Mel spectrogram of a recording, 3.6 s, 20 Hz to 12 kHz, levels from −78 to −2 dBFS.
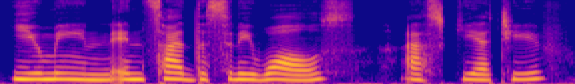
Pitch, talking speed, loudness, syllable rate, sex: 225 Hz, 135 wpm, -18 LUFS, 4.4 syllables/s, female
